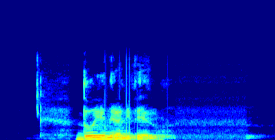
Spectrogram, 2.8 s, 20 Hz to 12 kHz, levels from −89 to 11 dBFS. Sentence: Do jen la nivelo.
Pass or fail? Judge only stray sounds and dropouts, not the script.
pass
